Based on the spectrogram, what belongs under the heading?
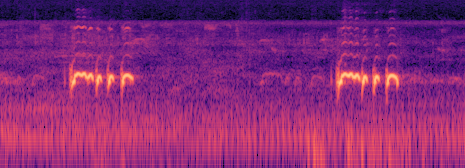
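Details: Zebra dove, medium-pitched voice: two separate bursts of four clipped, rolling coo notes about two seconds apart, with a faint low rumble between them.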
